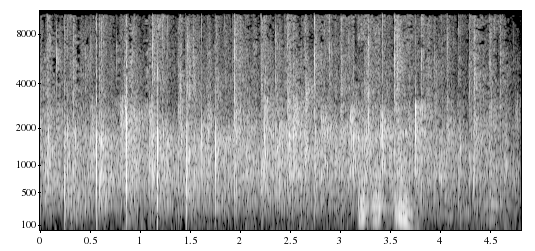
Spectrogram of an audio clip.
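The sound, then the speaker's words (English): An audience claps steadily as a clap offering to thank God after the worship team's songs, a dense wash of many hands with sharper individual claps standing out, while a few voices murmur and call out underneath. “Anybody want to give God a clap offering here and thank Him?”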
